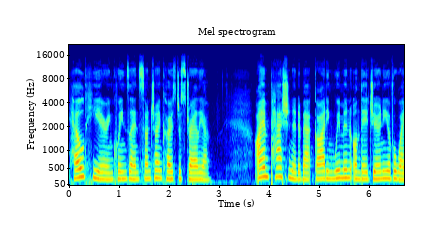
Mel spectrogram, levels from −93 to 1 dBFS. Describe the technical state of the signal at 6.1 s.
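At 6.1 s the signal is intact, with no dropout, distortion, clipping or other fault to be heard.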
